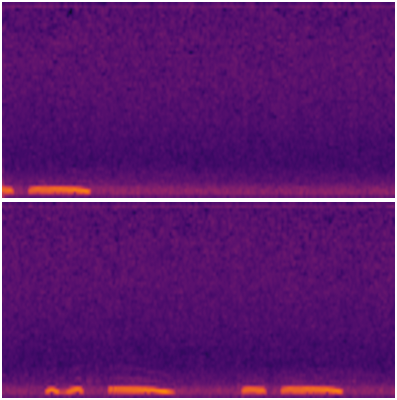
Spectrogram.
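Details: Spotted dove (cu đất) calling as a trap lure for wild doves: long sliding coos, each preceded by a short wavering or flat note, three phrases spaced unevenly over steady low hiss.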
